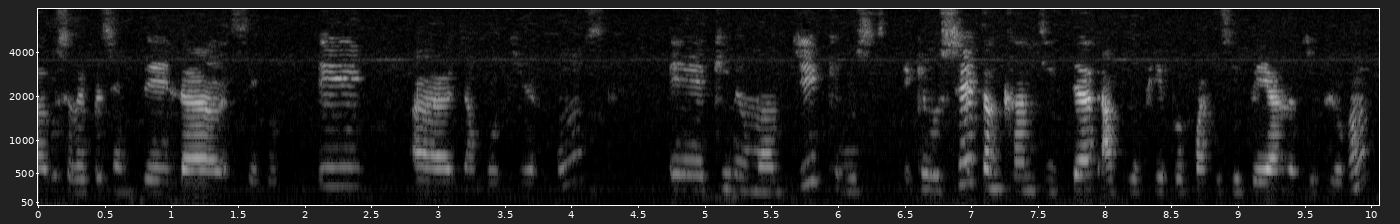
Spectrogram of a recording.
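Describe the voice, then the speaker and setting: Husky, lively woman. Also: medium pitch, low-quality recording. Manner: formal but halting, many fillers. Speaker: jury member in a mock admission interview. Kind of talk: role-played formal announcement.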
